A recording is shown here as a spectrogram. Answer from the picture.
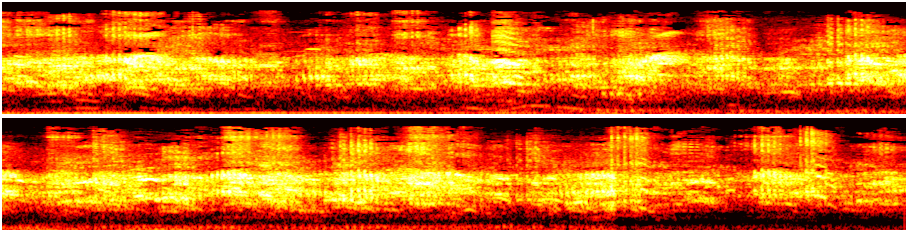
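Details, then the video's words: Large flock of demoiselle cranes in winter at a feeding site with grain in Khichan village, Rajasthan, circling overhead after feeding. A dense, continuous babble of overlapping rolling calls is heard, with a low hum early on. "Cacophony of Cranes"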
